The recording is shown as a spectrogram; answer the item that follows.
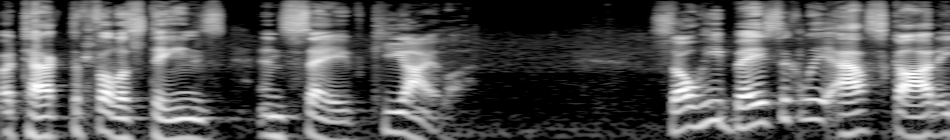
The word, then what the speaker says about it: Keilah: When David was told, look, the Philistines are fighting against Keilah. That's how you pronounce it, I looked it up. Keilah.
